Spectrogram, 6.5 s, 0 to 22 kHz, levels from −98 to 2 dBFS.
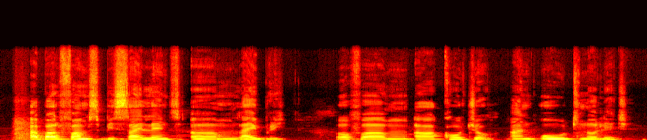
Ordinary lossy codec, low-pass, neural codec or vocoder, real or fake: none; 14.4 kHz; none; real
